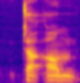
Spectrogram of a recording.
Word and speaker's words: ông: ấy ấy ấy ấy ông ấy ông ấy ông ấy ông ấy ông ấy ở đằng kia ông ấy ở đằng kia. He is pronounced with a mid-level tone. Ông and a rising tone.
